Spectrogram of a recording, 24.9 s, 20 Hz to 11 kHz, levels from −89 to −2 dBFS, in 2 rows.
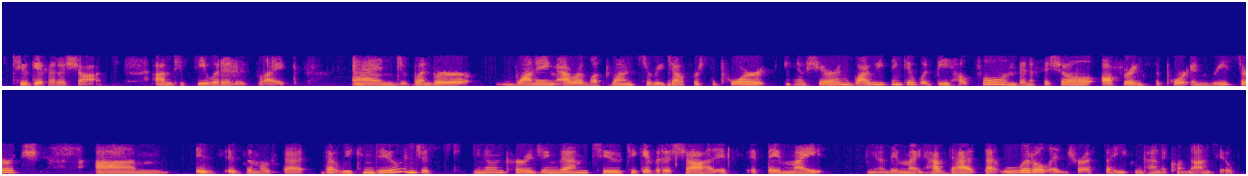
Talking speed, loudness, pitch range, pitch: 200 wpm, -30 LUFS, 190-225 Hz, 210 Hz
